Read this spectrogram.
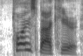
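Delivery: ordinary delivery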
